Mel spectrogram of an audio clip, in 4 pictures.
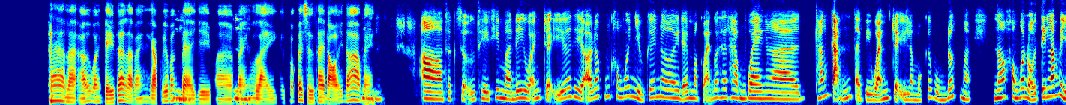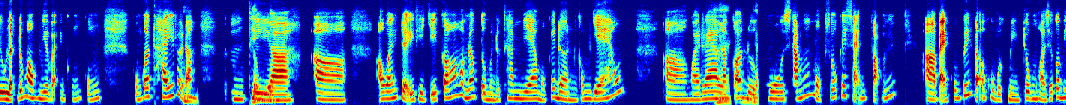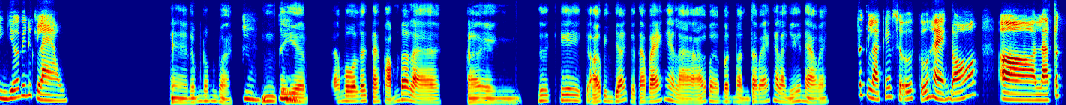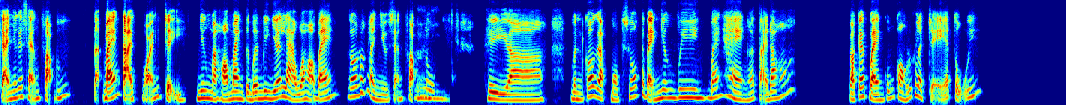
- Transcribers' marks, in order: "bạn" said as "quạn"; tapping; other background noise
- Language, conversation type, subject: Vietnamese, podcast, Bạn có thể kể về một chuyến đi đã khiến bạn thay đổi rõ rệt nhất không?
